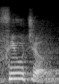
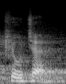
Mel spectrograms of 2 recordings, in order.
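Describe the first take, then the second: First: The first sound is an f, lips apart. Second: The first sound is a ph, lips pressed together. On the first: The speaker calls it right. "Its फ्यूचर" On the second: The speaker calls it wrong. "ना कि फ्यूचर"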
